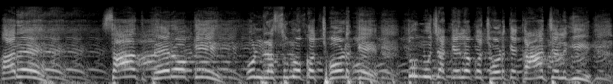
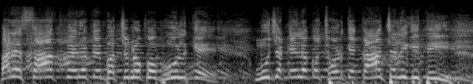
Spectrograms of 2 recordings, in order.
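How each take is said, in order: First: The crying line is said slowly. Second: The crying line is said fast.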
